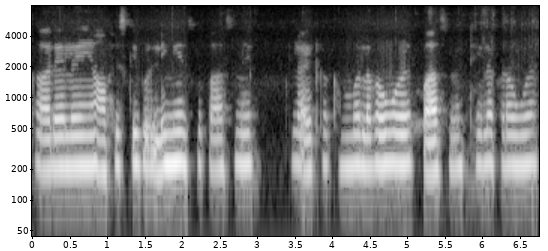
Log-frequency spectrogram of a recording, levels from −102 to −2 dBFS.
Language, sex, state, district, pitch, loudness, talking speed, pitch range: Hindi, female, Maharashtra, Chandrapur, 215 Hz, -18 LUFS, 185 wpm, 210-225 Hz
